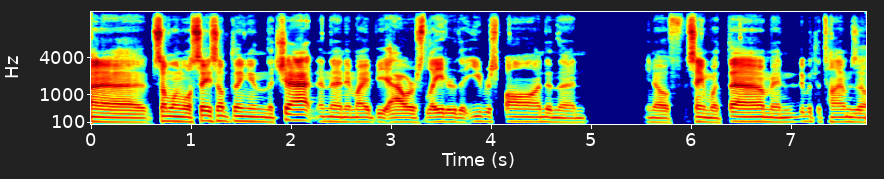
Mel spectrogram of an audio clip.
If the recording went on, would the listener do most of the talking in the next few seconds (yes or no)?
yes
